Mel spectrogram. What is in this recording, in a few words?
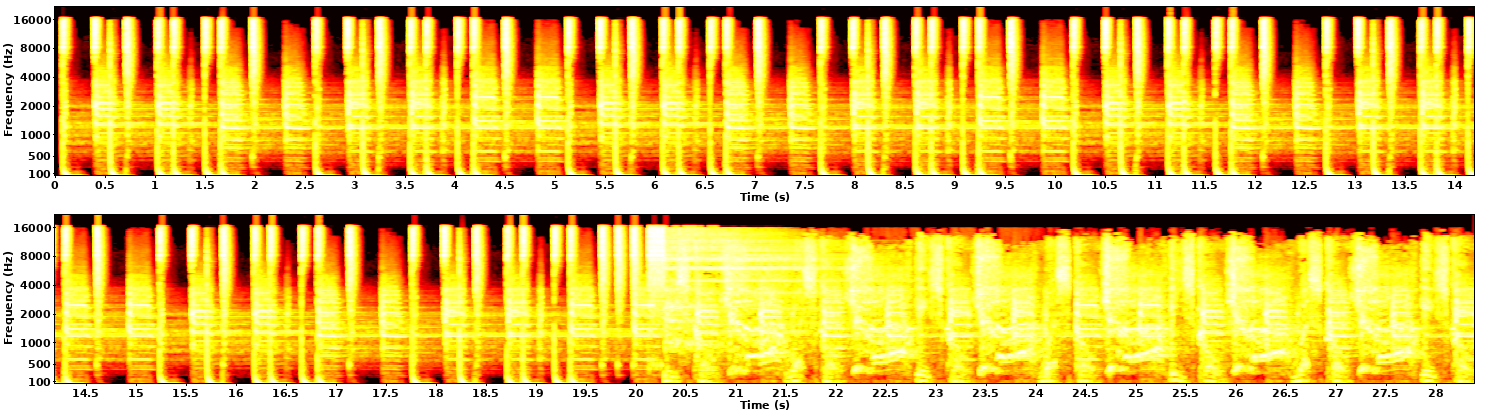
Clean Hype Drop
